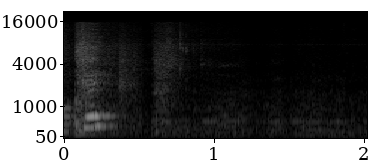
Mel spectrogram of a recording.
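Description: A woman's voice says a short "¿ok?". Then comes faint, soft handling as a slice of baked cornbread is moved on its metal baking tray, and the rest is near quiet.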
